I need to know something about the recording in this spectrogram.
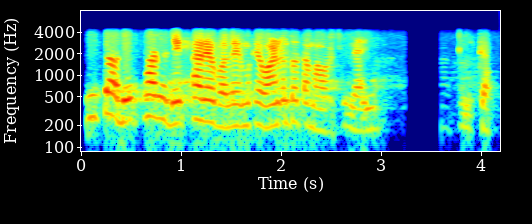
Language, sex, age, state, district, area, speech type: Sindhi, female, 45-60, Gujarat, Junagadh, urban, conversation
